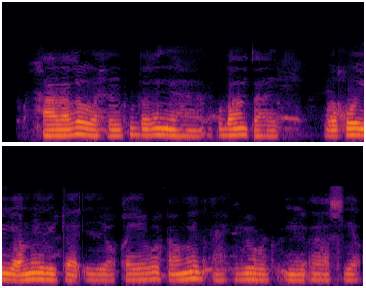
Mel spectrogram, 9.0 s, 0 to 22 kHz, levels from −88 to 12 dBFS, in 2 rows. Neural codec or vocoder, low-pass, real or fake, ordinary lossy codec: codec, 32 kHz, 1.9 kbps, SNAC; 14.4 kHz; fake; AAC, 24 kbps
